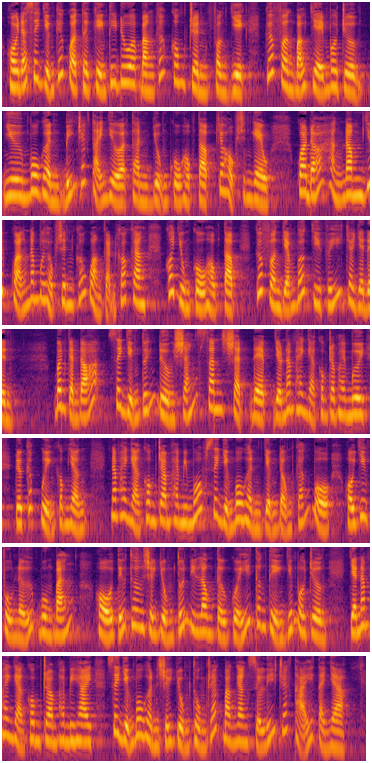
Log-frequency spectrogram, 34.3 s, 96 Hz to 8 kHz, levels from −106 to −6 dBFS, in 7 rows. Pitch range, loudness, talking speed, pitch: 195-265 Hz, -24 LUFS, 235 wpm, 220 Hz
